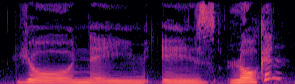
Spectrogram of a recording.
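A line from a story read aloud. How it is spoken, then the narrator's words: Slow question. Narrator (French): demanda-t-elle lentement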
